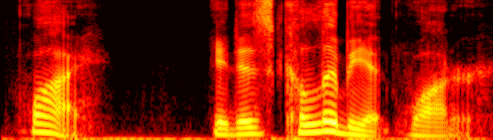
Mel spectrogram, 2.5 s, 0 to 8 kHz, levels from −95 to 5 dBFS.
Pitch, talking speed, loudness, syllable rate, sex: 135 Hz, 120 wpm, -20 LUFS, 5.8 syllables/s, male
